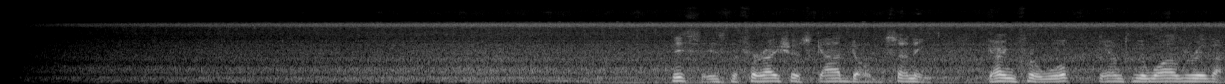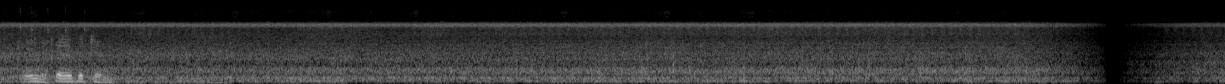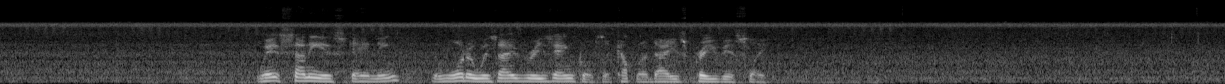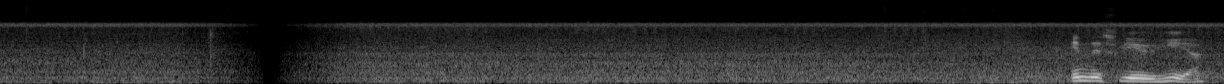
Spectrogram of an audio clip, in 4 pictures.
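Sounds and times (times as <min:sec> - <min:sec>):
high insect drone: 0:00.1 - 0:48.9
river rushing: 0:00.2 - 0:48.9.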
